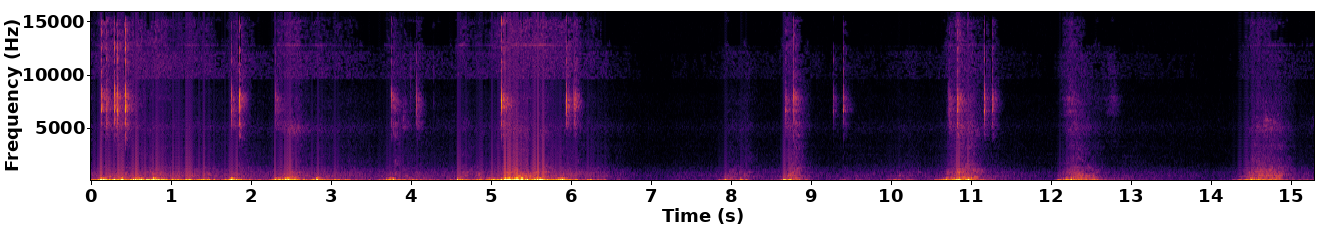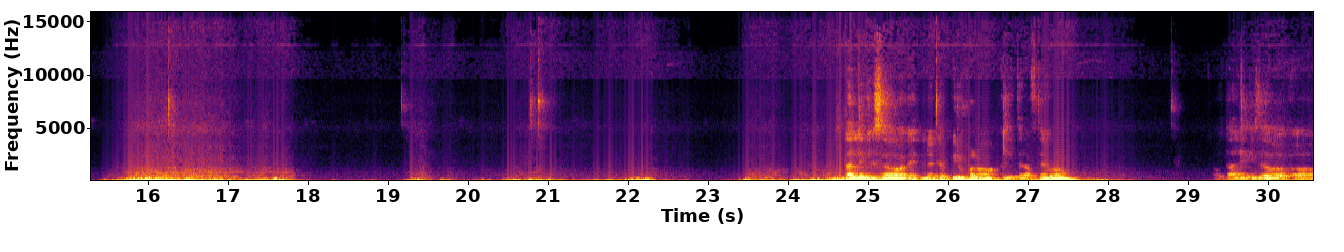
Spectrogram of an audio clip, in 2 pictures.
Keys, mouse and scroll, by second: 0.4 right click, 4.8 double click, 26.0 alt+click.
